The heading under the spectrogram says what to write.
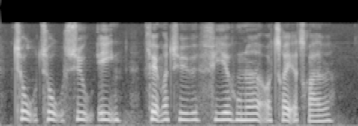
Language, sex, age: Danish, female, 37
